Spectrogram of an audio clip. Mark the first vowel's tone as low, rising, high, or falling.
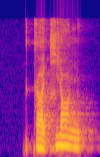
low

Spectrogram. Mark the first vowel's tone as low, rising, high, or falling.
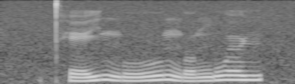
rising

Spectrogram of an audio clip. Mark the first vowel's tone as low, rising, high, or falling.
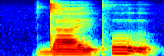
low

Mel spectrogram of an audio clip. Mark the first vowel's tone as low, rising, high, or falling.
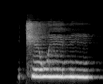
high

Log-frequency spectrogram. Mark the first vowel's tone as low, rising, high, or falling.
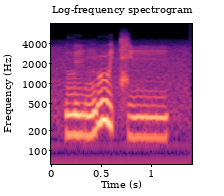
low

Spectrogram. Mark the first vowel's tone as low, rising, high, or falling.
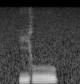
rising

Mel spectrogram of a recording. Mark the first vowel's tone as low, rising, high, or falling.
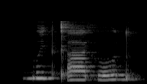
high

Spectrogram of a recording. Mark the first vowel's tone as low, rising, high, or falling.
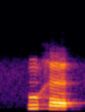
low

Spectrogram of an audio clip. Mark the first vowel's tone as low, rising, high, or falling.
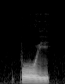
low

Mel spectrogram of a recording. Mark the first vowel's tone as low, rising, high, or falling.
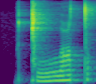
rising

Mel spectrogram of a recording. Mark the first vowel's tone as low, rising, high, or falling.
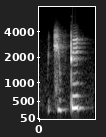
low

